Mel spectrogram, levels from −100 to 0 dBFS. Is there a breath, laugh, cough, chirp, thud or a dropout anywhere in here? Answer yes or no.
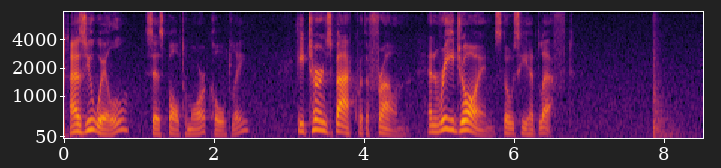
yes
